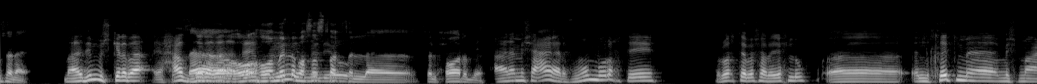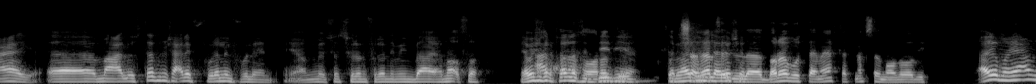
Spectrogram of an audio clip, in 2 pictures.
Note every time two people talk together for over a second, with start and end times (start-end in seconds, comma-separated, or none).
1.9-3.6, 15.7-17.9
